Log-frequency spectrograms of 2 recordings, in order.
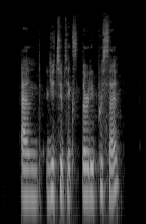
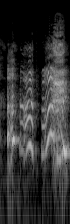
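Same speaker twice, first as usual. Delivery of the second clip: squeaky laugh mid-voice; high giggle; 4 dB louder than usual. Real, not acted. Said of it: "tickling the inside of my throat".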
